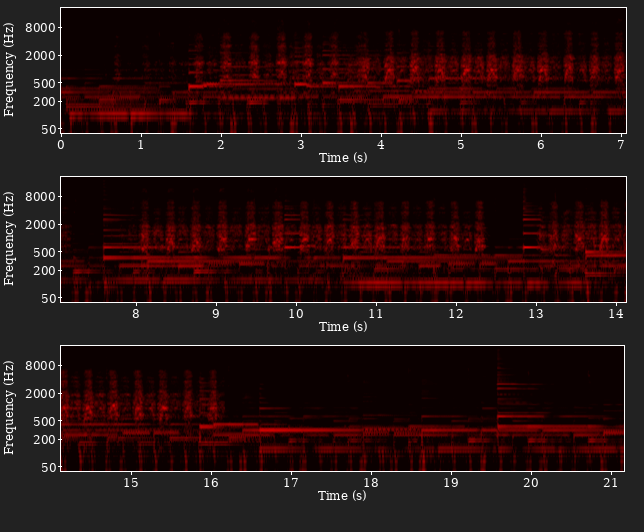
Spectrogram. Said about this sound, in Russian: Разрезаю спираль лобзиком на отдельные кольца.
